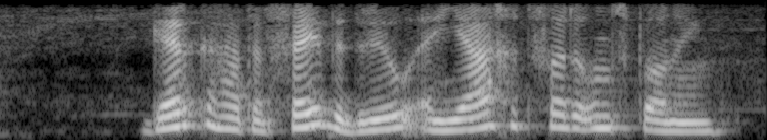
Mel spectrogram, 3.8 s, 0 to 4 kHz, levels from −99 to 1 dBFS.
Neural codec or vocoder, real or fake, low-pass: none; real; 3.6 kHz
